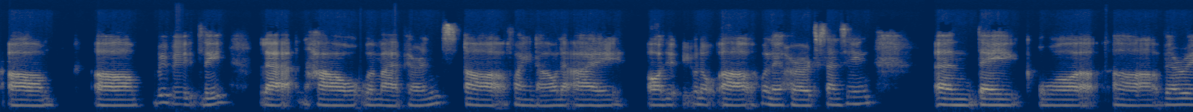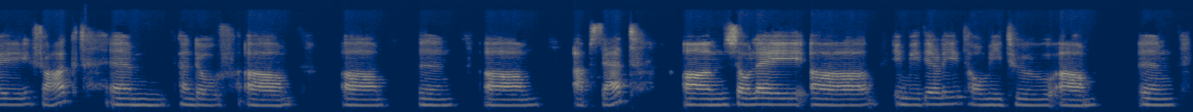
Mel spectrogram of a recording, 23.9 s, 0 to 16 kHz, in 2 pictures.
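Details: Adult woman who has stuttered since about age 5 or 6 and says she uses more filler words and pauses; finding: stuttering.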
